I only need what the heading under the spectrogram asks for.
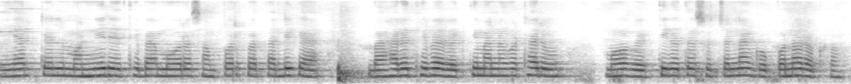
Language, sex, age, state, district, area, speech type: Odia, female, 30-45, Odisha, Jagatsinghpur, rural, read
